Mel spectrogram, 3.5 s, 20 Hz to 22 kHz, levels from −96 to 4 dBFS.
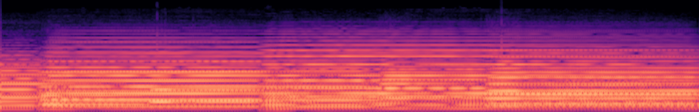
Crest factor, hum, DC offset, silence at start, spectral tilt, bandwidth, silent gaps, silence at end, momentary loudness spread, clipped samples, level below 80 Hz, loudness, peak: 14 dB; none; under 0.1%; 0 s; -5 dB/octave; 9.4 kHz; none; 0 s; 3 LU; under 0.1%; -60 dBFS; -13 LUFS; 0 dBFS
